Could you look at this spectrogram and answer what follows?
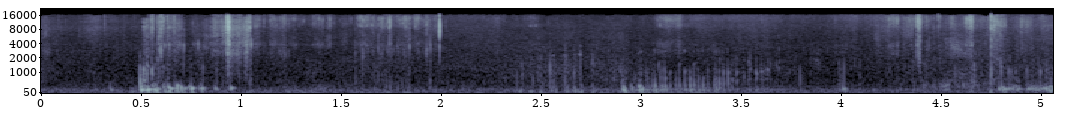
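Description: Soft low gurgles and rumbles with a louder burst early on; ordinary hunger-related stomach growling.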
